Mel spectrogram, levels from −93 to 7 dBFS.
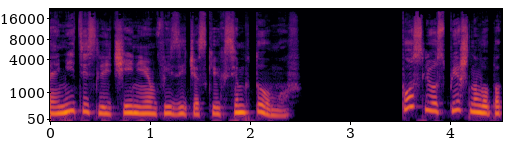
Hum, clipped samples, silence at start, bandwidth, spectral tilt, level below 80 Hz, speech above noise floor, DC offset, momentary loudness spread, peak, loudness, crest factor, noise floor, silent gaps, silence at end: none; under 0.1%; 0 s; over 20 kHz; -5 dB/octave; -72 dBFS; over 60 dB; under 0.1%; 6 LU; -16 dBFS; -31 LUFS; 14 dB; under -90 dBFS; 2.53-3.52 s; 0 s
